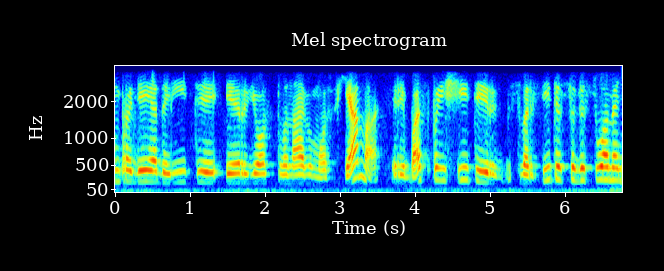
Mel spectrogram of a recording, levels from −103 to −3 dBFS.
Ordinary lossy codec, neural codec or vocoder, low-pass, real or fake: AAC, 32 kbps; none; 3.6 kHz; real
